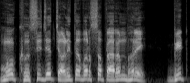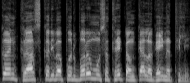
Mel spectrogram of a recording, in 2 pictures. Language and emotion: Odia, happy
